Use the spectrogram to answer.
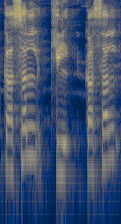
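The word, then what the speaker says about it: castle: Built कसल इन द एयर। कैसल इसको पढ़ेंगे, टी साइलेंट होता है।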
